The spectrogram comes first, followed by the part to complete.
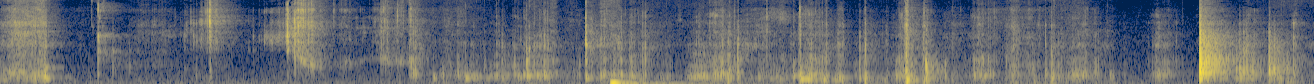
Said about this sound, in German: By the way, das waren echte Chips. Völlig selbstlos musste ich sie essen.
